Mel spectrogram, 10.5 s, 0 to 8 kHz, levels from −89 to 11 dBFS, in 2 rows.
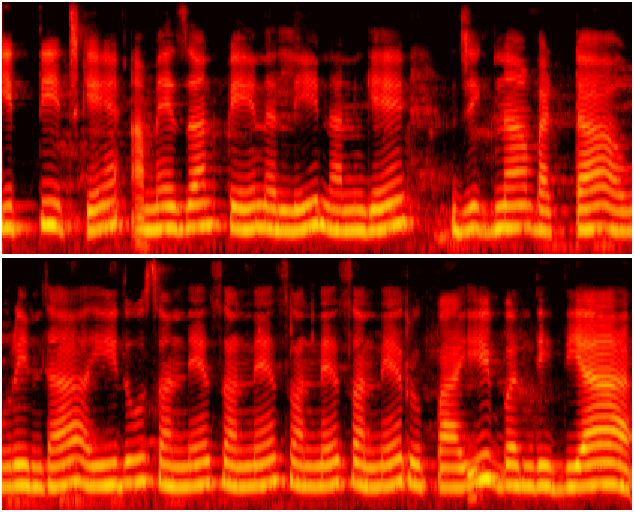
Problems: none marked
